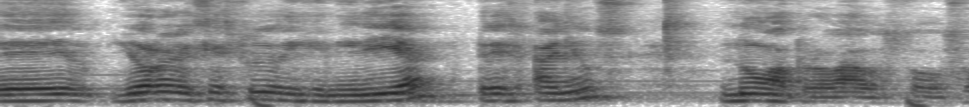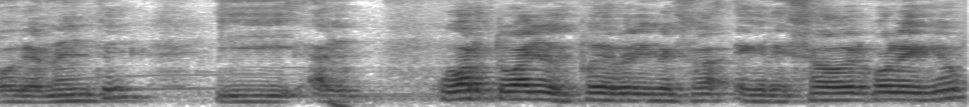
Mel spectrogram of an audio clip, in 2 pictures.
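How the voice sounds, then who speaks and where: Through noticeable background noise and audible room echo, a man with a fairly high voice talks at a moderate pace with ordinary pitch variation. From Peru, Chiclayo. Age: 70s. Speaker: retired journalist. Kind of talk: interview. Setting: at home.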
